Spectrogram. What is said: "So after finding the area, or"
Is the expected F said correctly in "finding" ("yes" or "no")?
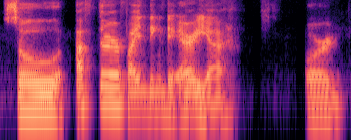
yes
